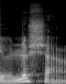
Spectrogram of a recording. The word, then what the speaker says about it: Le Chat: Alors, ça se dit le chat, hein, d'après Mistral AI. Ça s'écrit exactement la même chose que le chat.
